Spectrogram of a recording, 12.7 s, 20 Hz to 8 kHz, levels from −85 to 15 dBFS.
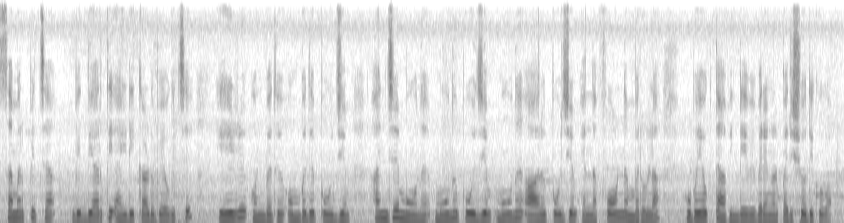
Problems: constant background noise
